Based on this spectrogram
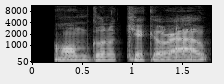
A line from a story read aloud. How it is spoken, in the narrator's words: grumbled Hagrid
